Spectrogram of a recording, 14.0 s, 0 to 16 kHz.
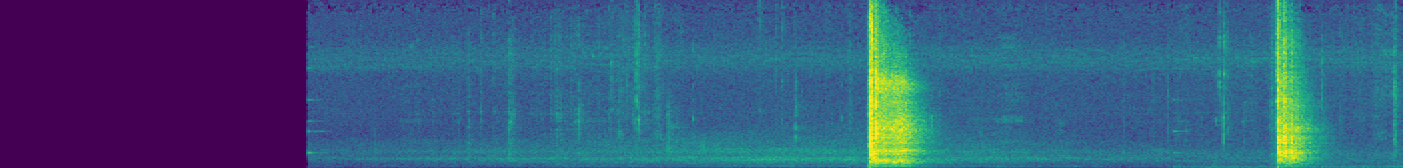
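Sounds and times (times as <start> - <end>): sharp knocks: 8.5 - 9.5, 12.7 - 13.4.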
